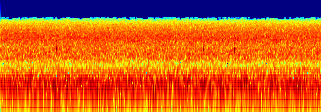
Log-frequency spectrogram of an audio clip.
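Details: A soft, even rushing hiss like flowing water or distant wind fills the whole stretch; no animal voice is heard.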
